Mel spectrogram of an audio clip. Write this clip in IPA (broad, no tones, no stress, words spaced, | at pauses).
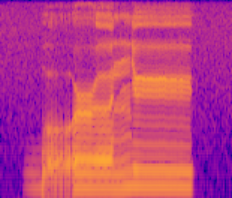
ɡ͡bo̰ ɹɵny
